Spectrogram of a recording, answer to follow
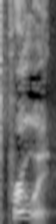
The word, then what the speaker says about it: puit: TV show I think puit just rhymes with do it so he just made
